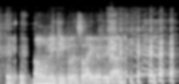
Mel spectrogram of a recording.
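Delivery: high-pitched, talking through real laughter; laughing. Real, not acted. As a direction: squeeze the words out through laughter. Laughing along at Sligo joke.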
